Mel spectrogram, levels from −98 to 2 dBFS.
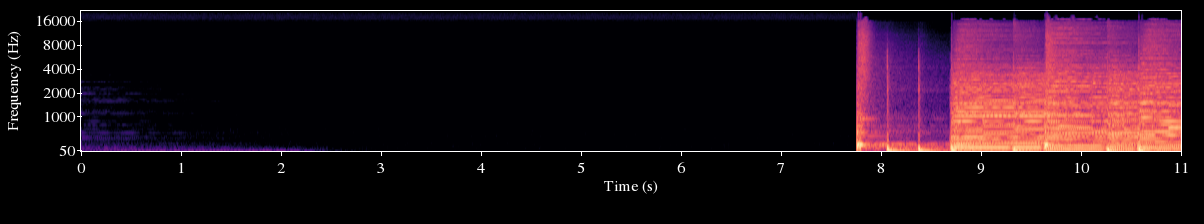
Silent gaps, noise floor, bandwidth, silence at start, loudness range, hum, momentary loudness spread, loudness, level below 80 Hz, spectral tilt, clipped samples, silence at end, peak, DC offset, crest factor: none; -76 dBFS; 18 kHz; 7.75 s; 9 LU; none; 8 LU; -12 LUFS; -24 dBFS; -6 dB/octave; 0.1%; 0 s; 0 dBFS; under 0.1%; 16 dB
